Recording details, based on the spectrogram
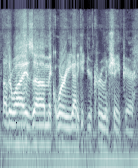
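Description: A man's voice: medium pitch, steady tone, a little fast, sharp tone. A man running a tabletop roleplaying game as game master, talking casually to his players.

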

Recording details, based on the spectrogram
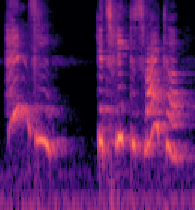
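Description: A woman puts on an innocent little child from a fairy tale. The voice is high, eager and excited, exclaiming with wonder in a roomy space. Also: takes it slowly, heavily acted. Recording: roomy home recording.

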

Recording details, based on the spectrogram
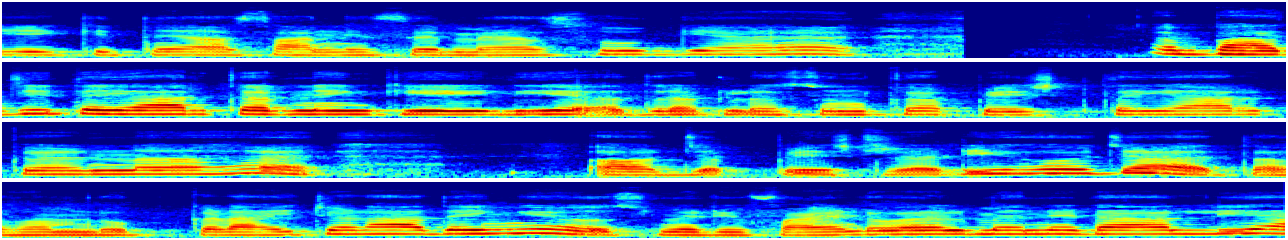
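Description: A woman with a slightly creaky voice, presenting a recipe in voice-over as a home cook. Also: mid-range voice, darkish tone.

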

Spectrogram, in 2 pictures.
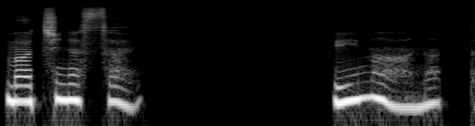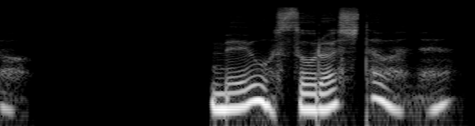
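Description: A woman's voice: medium pitch, extremely slow, mellow, slightly rough, no echo, full character voice. A commanding young noblewoman from a game. She scolds in an imperious, haughty manner, close and dry on the mic. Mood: stern, threatening. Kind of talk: game character acting.

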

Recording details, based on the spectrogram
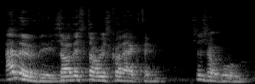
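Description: Brazilian-accented man in his 30s, excitable reaction host, casual cursing, earphone mic in a roomy bedroom. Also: high voice, fast talker, faint music behind. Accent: Brazilian Portuguese. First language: Portuguese. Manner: excitable, gushing, swears casually, gestures widely. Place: small bedroom, indoors. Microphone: wired earphone mic.

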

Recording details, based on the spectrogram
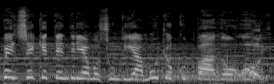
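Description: Jefe de bomberos mayor, gruñón y presumido. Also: male voice, very high-pitched, moderate pace, gravelly. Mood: puzzled. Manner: blustering, flustered, self-important. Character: fussy pompous older male fire station chief. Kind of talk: Latin American Spanish cartoon dub. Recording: voice over loud cartoon music.

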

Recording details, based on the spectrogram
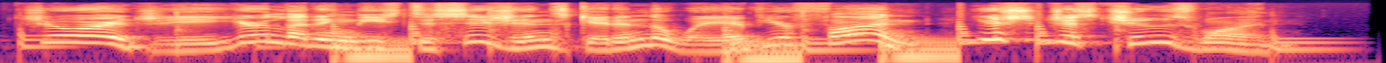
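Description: A woman's voice: mid-range voice, wildly swooping pitch, moderate pace, over music. A woman voicing a small fuzzy puppet friend in a kids' show, patient, sensible and encouraging as she explains things. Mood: helpful. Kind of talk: children's puppet show dialogue.

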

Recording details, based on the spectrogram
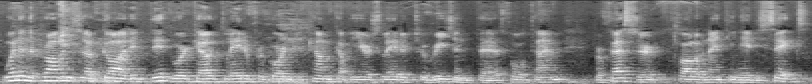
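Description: An older man giving a prepared tribute speech at an academic conference, measured and dry-humored, with frequent ums. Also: medium pitch, noisy background. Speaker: panelist speaking at an academic tribute session. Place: conference hall. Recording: echoey hall, voice from a distance.

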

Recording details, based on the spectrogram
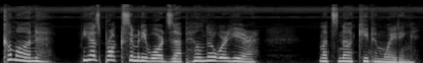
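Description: A woman plays a grown unicorn mare in an audio storybook, weary and uneasy. Her soft, mellow voice moves expressively, with a gentle, reluctant manner and a dry, close sound. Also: mid-range voice, lively intonation, measured pace, no room sound, lightly acted. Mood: resolved. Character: weary, nervous adult female unicorn, gentle.

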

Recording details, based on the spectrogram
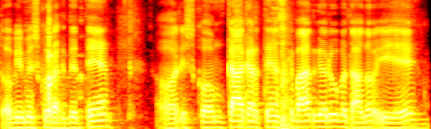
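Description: A man's voice: medium pitch, little pitch movement, moderate pace, vocal fry, background noise. A man chatting playfully while filming a home cooking vlog with his phone, teasing as he goes. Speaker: vlogger. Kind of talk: casual cooking vlog chat.

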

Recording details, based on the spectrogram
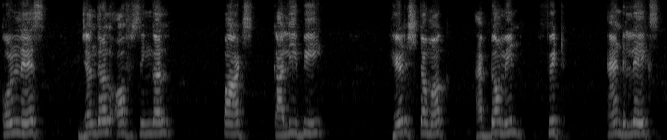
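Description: A man slowly reading out homeopathy study notes in short, halting fragments. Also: sits high, fairly even intonation, pushed and bright, poor audio.

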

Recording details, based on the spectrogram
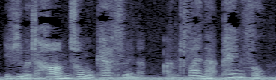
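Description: An actress playing a poised, precise artificial intelligence with a sly streak, speaking formally and exactly in a radio drama. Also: female voice, fairly low pitch, animated, lightly acted. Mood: composed, cool. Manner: formal, measured, exact phrasing. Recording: roomy, slightly distant, clear background noise.

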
